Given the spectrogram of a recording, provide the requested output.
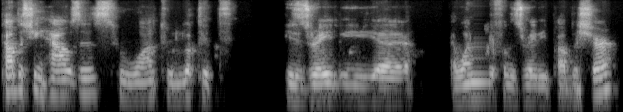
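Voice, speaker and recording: A man's voice: mid-range voice, fairly even intonation, moderate pace, rough recording. An older man interviewing a guest in a casual, effusive way, stumbling through many restarts. English is his first language.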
